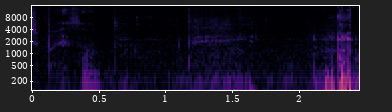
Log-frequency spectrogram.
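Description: Faint, whispered voices near the table microphones, with a small click at the start.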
